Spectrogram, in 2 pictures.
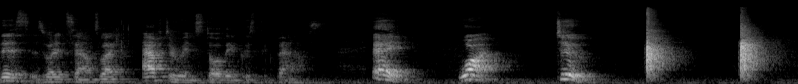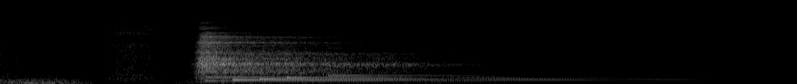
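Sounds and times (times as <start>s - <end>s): hand clap: 6.4s - 7.9s
musical sting: 10.1s - 13.5s.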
